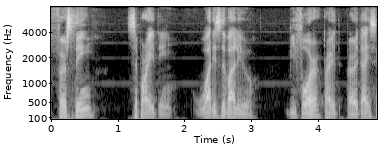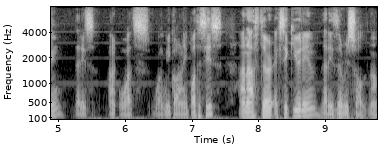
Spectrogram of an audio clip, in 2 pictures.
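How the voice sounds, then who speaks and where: Lively intonation marks this man's medium-pitched voice with a dark, mellow tone. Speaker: engineering manager giving a talk. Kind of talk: conference talk. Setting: stage with audience. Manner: fast; halting, with false starts.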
